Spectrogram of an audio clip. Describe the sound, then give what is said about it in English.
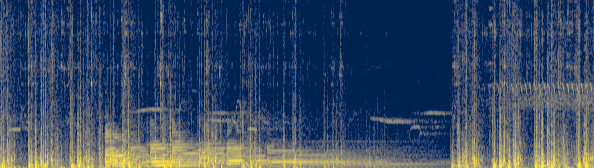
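The hooves of a horse ridden off by Sam Two Wolves clip-clop in a quick, steady rhythm, with sustained tonal sounds layered over them. The hoofbeats soften midway, then return loud and brisk at the end. “As he rode off, Sam Two Wolves was thinking some flat-out awful things about Matt Bodine.”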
